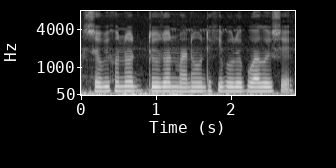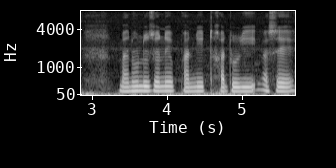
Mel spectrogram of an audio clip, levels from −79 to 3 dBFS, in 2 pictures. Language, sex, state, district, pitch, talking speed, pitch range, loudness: Assamese, male, Assam, Sonitpur, 155 Hz, 115 wpm, 150-160 Hz, -16 LUFS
